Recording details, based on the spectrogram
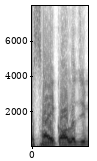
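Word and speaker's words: psychology: Word silent होता है, साइकोलॉजी में पी वर्ड जो होता है ना वो साइलेंट होता है, ठीक है।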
